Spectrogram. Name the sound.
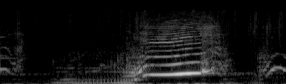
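whale song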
